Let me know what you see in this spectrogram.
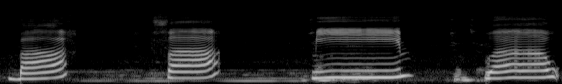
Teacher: آپ نے غور کیا، با ہونٹ لگ رہے ہیں، فا میں بھی ہونٹ لگ رہے ہیں، فا، میم، واو، یہ تمام حروف ہونٹوں سے ادا ہو رہے ہیں۔ ان میں دانتوں کا، حلق کا یہ زیادہ کنیکشن نہیں ہے۔ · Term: ہونٹوں سے ادا ہونے والے حروف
